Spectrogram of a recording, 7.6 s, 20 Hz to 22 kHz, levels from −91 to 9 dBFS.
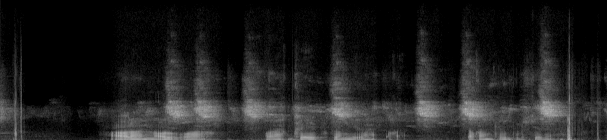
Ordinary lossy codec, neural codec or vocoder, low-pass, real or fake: none; none; none; real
